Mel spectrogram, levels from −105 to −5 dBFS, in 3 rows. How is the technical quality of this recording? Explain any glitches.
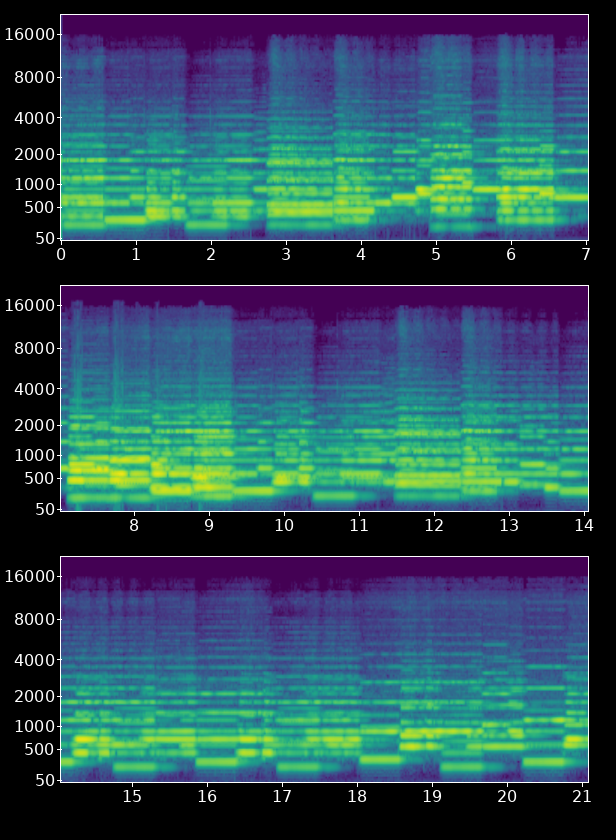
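The recording has short bursts of hard clipping. At 7.17 to 7.30 s, 7.73 to 8.31 s and 8.83 to 8.93 s, peaks exceeded a stage's ceiling by about 2 dB (about 1 dB in the last), flattening them into crackly high harmonics.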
